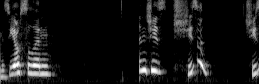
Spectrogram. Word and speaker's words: Yocelin: so uh yeah so it's basically the Spanish pronunciation of the name Jocelyn uh but her it's spelled differently but her name is yoseline and she's she's a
